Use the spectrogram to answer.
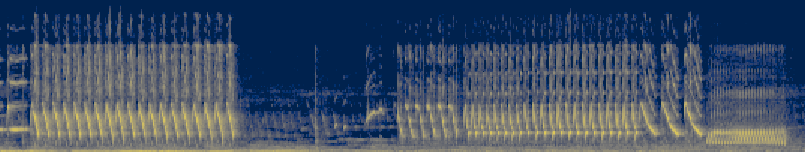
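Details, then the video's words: Long-singing canary used as a tutor: a two-second rapid trill, a quiet pause, then another long fast trill, quick downward sweeps and a buzzy low rattle ending the phrase, with low background hum. "Kicau Burung Kenari II GACOR PANJANG Cocok untuk Masteran"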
